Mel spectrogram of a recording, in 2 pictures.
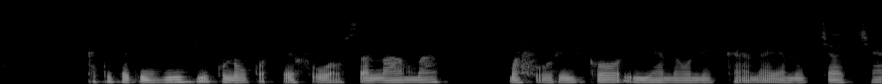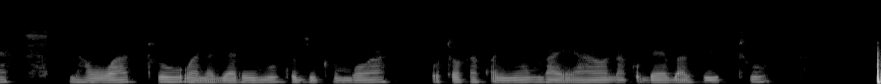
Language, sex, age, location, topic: Swahili, male, 18-24, Mombasa, health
